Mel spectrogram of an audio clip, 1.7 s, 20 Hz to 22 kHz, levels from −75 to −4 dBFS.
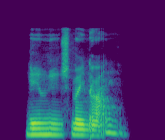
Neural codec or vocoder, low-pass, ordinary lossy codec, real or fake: autoencoder, 22.05 kHz, a latent of 192 numbers a frame, VITS, trained on one speaker; none; none; fake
